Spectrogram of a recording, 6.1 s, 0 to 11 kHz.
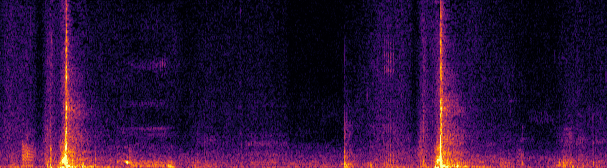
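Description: Smithworks 56-degree wedge striking a golf ball off a hitting mat: one sharp crack just over half a second in, with a short ring of the small bay after it, on a strike a little low on the club face. A second sharp knock follows about four seconds in.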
